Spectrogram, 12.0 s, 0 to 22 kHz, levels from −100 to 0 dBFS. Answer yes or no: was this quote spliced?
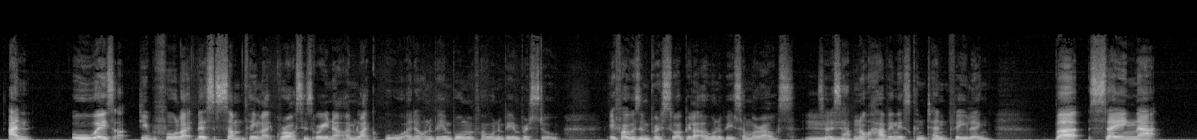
yes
